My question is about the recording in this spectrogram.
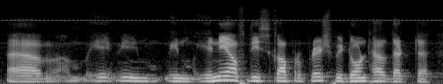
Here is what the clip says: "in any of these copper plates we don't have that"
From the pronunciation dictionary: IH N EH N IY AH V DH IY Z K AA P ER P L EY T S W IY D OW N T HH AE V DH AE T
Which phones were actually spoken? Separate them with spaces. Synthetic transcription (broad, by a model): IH N EH N IY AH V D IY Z K AA P ER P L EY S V IY D OW N T HH AE V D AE T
